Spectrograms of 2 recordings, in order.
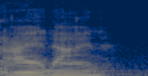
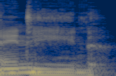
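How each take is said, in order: First: The last syllable rhymes with 'sign', not chlorine. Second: The last syllable rhymes with 'seen', like chlorine. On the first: The speaker calls it wrong. "not iodine" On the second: The speaker calls it right. "It would actually be iodine"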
